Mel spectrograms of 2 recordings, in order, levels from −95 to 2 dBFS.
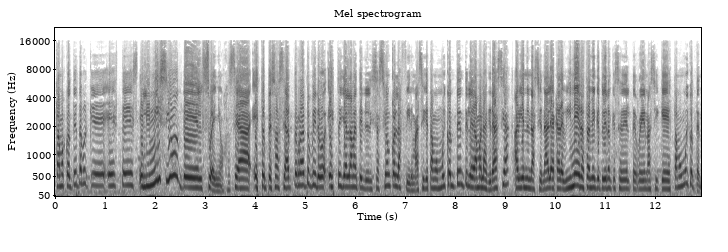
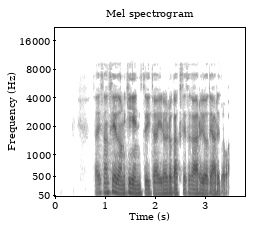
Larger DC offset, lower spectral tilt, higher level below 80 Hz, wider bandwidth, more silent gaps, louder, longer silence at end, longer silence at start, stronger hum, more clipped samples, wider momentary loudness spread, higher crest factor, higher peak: neither; second, -3.5 dB/octave vs -5.5 dB/octave; about the same, -50 dBFS vs -50 dBFS; first, 16.5 kHz vs 9.8 kHz; neither; first, -20 LUFS vs -33 LUFS; second, 0 s vs 0.35 s; second, 0 s vs 0.8 s; neither; neither; second, 7 LU vs 10 LU; second, 10 dB vs 22 dB; about the same, -10 dBFS vs -12 dBFS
